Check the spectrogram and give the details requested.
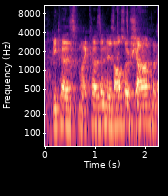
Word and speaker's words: Sean: my cousin is also sean but spelled differently how's it spelled s-e-a-n scene that scene but his name is not shown but what about ocean nah that scene that's that's how you pronounce it i actually i actually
